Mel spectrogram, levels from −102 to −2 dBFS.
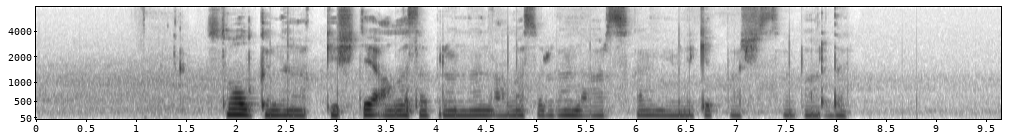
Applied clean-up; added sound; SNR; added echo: none; none; none; none.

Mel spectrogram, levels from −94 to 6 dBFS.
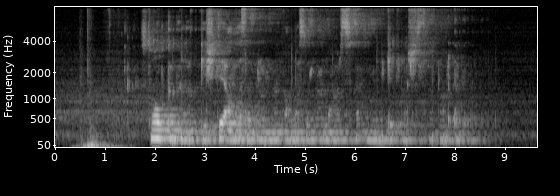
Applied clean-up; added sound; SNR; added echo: none; Slam; 8 dB; reverberation time 1.9 s.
